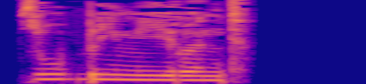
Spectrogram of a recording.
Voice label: "sublimierend", German; adjectives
